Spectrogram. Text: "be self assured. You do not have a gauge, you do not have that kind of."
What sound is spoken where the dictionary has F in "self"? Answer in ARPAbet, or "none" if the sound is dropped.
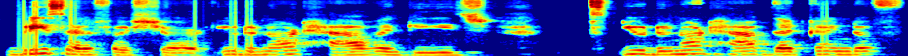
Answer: F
